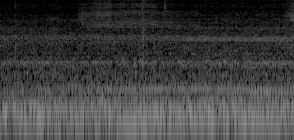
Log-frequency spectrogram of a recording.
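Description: A Tesla Cybertruck sweeps through a full tight turning circle, giving a steady low road rumble and drive hum that holds at an even level throughout.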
